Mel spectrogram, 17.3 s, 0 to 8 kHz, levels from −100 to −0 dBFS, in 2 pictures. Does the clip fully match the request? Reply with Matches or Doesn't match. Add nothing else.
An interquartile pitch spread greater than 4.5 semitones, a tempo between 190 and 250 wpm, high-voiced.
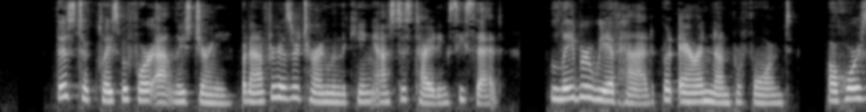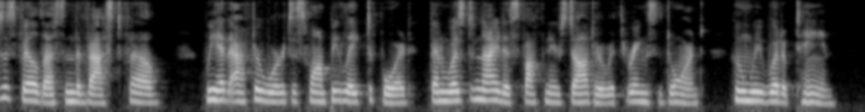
Doesn't match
